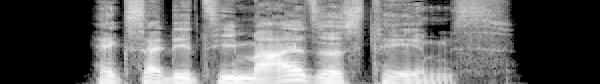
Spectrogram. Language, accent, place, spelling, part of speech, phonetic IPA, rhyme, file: German, Germany, Berlin, Hexadezimalsystems, noun, [hɛksadet͡siˈmaːlzʏsˌteːms], -aːlzʏsteːms, De-Hexadezimalsystems.ogg
- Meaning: genitive singular of Hexadezimalsystem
